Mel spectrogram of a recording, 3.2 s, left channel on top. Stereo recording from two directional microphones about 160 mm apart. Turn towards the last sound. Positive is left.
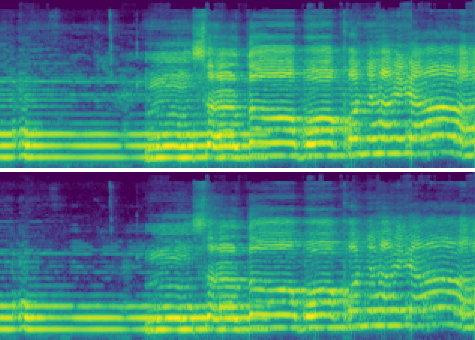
turn(degrees=10)  # may be behind; listen again after turning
